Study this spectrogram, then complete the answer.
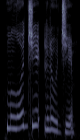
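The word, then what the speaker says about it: młodzi ludzie: Слово «молодь» польською мовою буде «молоджі люджі». Зверніть увагу на вимову і правопис цього словосполучення.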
